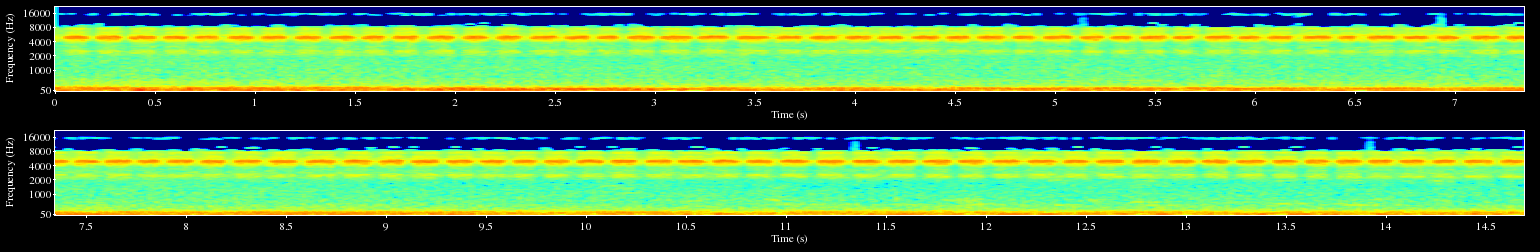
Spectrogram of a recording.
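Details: Italian park cicadas keep up an unbroken, piercing buzz with a fine rhythmic throb, set against a constant low roar of wind.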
